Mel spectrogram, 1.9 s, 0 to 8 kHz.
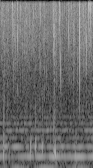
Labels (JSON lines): {"label": "biophony, midshipman", "recorder": "SoundTrap 500"}
{"label": "biophony", "recorder": "SoundTrap 500"}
